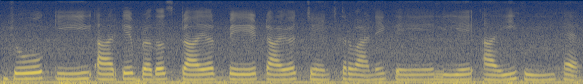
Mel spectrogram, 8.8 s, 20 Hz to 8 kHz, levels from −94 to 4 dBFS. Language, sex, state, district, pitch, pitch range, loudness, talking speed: Hindi, female, Punjab, Fazilka, 90 Hz, 90-100 Hz, -16 LUFS, 95 wpm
